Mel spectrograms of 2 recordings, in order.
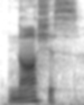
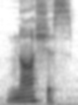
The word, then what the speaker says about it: nauseous: her s next up nauseous nauseous it looks like this word has many vowel sounds but in fact there are only two the first syllable the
